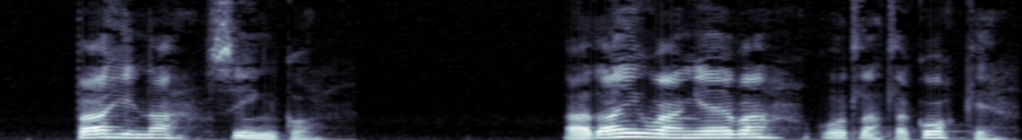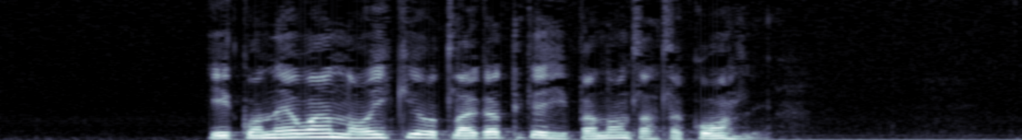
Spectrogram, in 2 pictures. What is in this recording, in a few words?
good news, nahuatl guerrero chilapa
